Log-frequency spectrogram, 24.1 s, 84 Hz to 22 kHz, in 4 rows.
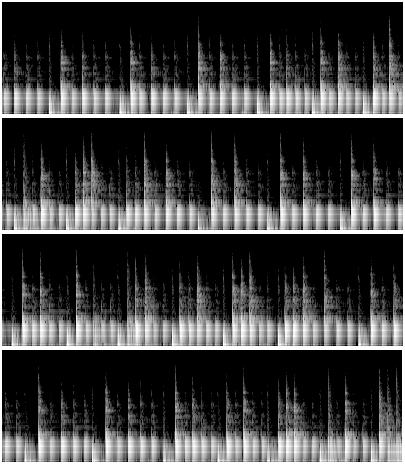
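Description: A drum kit plays triplets that jump into sixteenth notes in 6/4, a dense run of loud, close, evenly driven hits that continues without pause and without any talking.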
